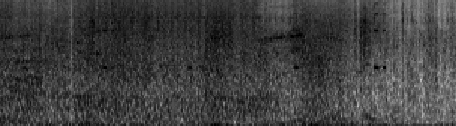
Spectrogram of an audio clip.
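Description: A plasma gun fires in quick electronic zaps.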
